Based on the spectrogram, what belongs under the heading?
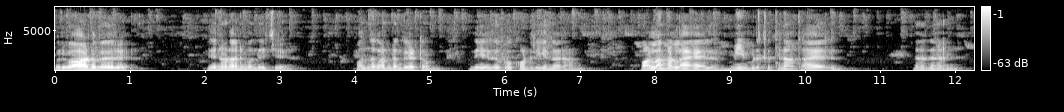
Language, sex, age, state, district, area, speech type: Malayalam, male, 45-60, Kerala, Alappuzha, rural, spontaneous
